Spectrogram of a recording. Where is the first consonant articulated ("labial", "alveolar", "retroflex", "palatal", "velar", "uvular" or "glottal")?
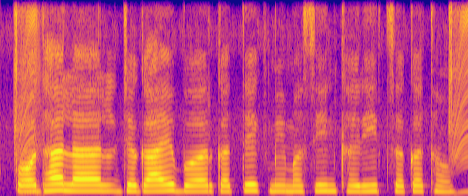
labial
